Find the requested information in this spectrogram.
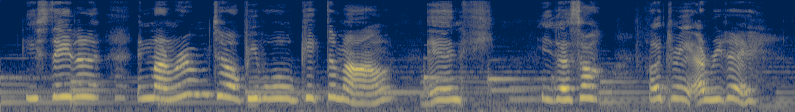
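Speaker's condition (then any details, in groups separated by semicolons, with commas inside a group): Cerebral palsy; uses walker, muscle tightness; selective dorsal rhizotomy planned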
